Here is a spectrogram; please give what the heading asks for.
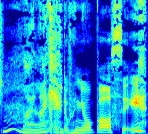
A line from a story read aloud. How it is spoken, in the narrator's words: she moaned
